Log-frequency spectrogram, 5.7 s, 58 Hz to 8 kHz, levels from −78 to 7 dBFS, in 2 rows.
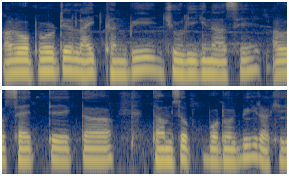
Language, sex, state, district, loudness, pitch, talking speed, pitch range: Nagamese, male, Nagaland, Dimapur, -17 LUFS, 130 Hz, 180 wpm, 130-140 Hz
